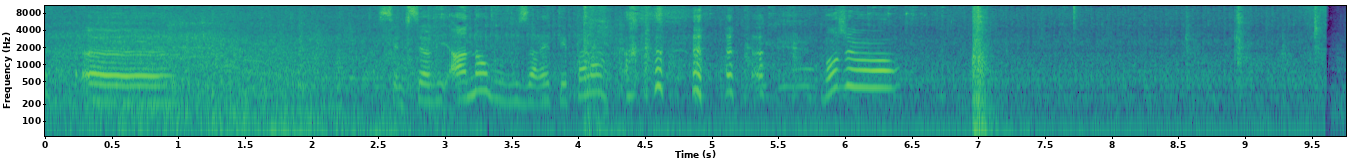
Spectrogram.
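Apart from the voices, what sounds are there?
car passing by outside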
